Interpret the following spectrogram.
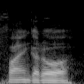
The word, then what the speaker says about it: Whaingaroa: And Whaingaroa is the Māori pronunciation.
